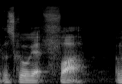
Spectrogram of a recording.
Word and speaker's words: pho: He's like, "Let's go get pho." I'm like, "Isn't it pho?" He goes, "No, it's pho, man.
